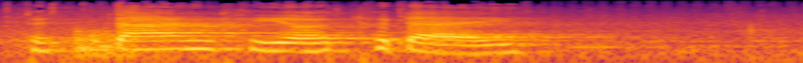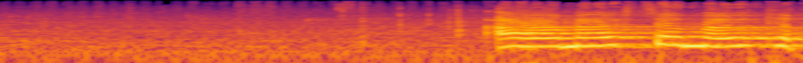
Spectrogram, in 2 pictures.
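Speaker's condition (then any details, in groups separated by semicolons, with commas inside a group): Profound deafness; without speech at 2.5 years, mother taught basic speech before school, Mary Hare School for deaf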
